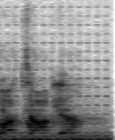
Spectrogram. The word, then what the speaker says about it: Octavia: And it's pronounced Octavia. Why don't you come out peacefully? Why don't you bite me? Your cousin Joanna is already on the shuttle, Octavia.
